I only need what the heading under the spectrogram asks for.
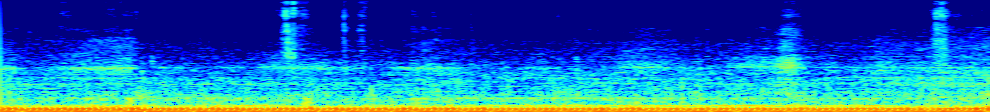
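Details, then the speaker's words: Acura (Honda) stationary at idle after a power steering fluid flush with genuine Honda fluid, wheel turned left and right. Steady engine rumble with the pump whine gone or very subtle; turning is smooth. Quiet power steering pump. "and hopefully the whining is gonna stop as you can hear there is no more whining or very subtle especially when I'm turning the wheel left when I'm turning it right goes pretty smooth you hear it it's very nice"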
